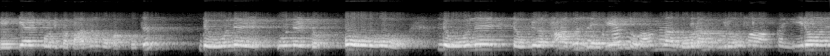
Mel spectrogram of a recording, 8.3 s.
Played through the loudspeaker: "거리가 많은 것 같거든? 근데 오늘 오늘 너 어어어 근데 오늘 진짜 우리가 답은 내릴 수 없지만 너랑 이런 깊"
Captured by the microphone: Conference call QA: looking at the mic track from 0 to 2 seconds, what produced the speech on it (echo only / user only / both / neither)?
echo only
